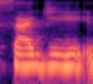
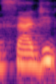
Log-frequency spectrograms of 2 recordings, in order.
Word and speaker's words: Shadgie: For those who don't know me, my name is Saji. And yes, in English people will say, but Saji, the in my name is silent. I oftent times say Saji like Sagittarius.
